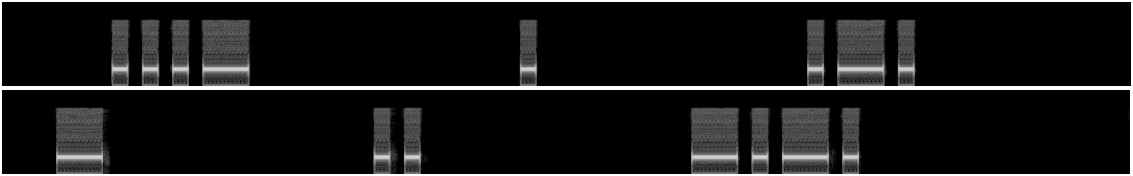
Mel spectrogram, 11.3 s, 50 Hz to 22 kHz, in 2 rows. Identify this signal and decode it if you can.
Morse code, heard as a keyed tone, about 16 wpm, spaced as for 5 wpm, 800 Hz. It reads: VERTIC
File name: (spaced) / QSOs Spaced-mp3s / WA7QOX 2 @10 sp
